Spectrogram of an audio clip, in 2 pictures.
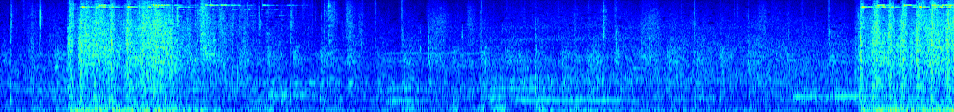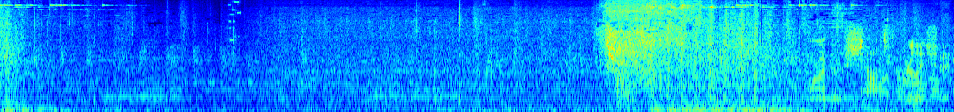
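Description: Gunfire in the video game XCOM Long War comes in three loud, dense bursts of shots and blasts over steady game background noise, with a voice speaking between them.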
